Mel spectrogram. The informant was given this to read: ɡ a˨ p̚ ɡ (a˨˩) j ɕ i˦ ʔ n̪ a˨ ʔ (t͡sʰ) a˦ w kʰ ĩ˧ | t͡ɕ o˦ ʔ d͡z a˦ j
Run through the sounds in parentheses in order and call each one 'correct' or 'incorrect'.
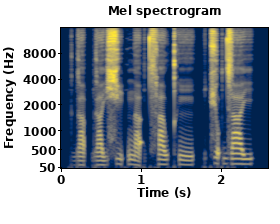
incorrect, correct

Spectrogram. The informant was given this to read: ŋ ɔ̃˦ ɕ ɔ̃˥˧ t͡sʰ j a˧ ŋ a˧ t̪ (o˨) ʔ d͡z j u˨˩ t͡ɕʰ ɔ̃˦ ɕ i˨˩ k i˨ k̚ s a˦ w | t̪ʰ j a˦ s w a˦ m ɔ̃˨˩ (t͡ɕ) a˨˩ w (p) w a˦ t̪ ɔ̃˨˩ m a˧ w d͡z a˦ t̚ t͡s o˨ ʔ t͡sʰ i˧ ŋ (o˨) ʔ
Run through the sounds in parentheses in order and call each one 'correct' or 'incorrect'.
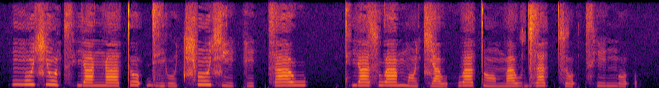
incorrect, correct, incorrect, correct

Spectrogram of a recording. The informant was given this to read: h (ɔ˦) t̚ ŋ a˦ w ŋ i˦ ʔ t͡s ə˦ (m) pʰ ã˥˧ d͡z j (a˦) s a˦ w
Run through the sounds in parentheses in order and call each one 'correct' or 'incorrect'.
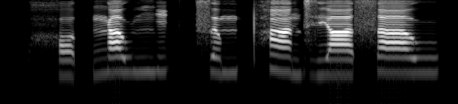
incorrect, correct, incorrect

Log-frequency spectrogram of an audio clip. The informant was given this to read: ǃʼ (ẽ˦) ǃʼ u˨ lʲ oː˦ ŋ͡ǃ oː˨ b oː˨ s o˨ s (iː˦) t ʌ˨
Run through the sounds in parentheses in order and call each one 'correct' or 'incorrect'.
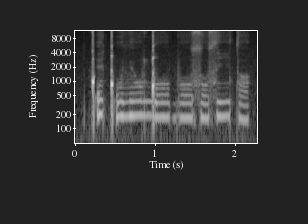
incorrect, correct

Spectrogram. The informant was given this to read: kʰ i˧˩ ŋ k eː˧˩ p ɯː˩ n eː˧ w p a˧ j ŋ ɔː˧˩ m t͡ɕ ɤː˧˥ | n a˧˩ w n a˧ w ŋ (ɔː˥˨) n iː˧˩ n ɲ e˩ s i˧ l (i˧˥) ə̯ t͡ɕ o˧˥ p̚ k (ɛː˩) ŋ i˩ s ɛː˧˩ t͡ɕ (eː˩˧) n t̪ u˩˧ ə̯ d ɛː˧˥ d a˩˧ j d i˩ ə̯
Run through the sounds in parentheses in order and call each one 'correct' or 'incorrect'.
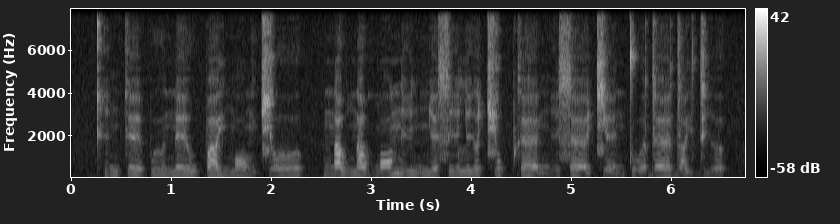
incorrect, incorrect, incorrect, correct

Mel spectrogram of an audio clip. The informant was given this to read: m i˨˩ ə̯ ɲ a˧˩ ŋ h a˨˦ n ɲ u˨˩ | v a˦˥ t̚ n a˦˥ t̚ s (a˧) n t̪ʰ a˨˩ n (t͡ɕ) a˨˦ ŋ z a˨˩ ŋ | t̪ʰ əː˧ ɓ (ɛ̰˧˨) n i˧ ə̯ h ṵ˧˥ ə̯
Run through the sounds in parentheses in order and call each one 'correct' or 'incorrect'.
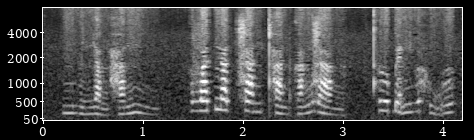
correct, incorrect, correct

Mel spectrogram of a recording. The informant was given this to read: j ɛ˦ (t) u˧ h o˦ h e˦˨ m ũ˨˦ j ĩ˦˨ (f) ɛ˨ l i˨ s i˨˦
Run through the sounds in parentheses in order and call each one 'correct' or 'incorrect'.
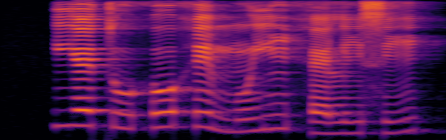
correct, incorrect

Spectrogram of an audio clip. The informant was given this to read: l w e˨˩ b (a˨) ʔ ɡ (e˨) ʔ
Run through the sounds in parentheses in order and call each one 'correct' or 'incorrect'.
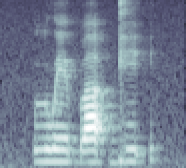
correct, incorrect

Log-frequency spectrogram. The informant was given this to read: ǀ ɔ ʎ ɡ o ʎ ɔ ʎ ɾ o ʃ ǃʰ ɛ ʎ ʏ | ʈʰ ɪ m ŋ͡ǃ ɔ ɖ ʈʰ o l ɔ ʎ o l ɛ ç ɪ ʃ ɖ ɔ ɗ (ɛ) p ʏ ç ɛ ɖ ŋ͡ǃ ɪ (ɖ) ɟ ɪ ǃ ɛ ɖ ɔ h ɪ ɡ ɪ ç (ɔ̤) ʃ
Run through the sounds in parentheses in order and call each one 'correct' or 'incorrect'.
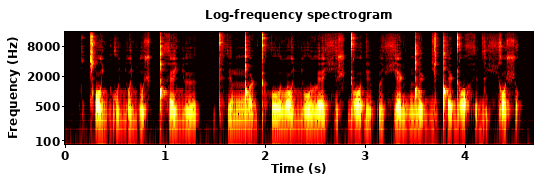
incorrect, correct, incorrect

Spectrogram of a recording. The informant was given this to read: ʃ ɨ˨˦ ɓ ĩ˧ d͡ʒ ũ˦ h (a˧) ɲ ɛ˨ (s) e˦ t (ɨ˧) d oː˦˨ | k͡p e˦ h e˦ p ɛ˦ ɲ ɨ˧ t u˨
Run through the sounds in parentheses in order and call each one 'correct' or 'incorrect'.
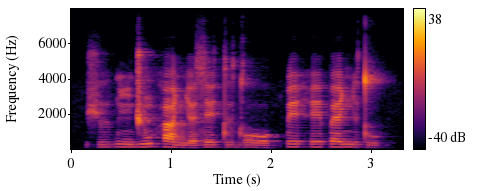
incorrect, incorrect, correct

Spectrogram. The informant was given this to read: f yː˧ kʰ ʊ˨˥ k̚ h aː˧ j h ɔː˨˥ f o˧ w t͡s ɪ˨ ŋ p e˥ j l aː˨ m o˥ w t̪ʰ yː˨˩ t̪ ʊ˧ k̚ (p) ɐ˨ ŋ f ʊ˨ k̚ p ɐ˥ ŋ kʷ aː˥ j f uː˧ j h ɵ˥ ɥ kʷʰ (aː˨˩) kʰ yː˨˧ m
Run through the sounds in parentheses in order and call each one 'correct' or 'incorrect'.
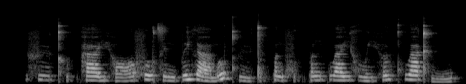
correct, incorrect

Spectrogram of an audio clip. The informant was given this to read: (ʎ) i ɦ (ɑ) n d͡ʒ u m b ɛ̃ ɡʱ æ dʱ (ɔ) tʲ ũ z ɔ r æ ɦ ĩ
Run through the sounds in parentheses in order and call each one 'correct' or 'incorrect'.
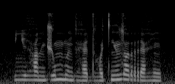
correct, correct, correct

